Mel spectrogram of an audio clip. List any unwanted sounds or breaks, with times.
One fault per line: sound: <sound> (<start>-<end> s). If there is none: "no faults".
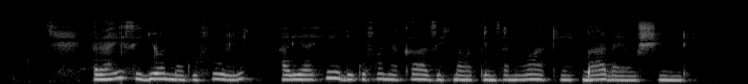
no faults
